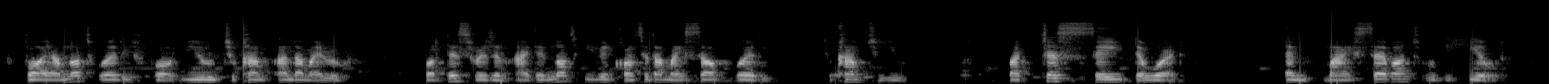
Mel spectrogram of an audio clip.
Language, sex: English, male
